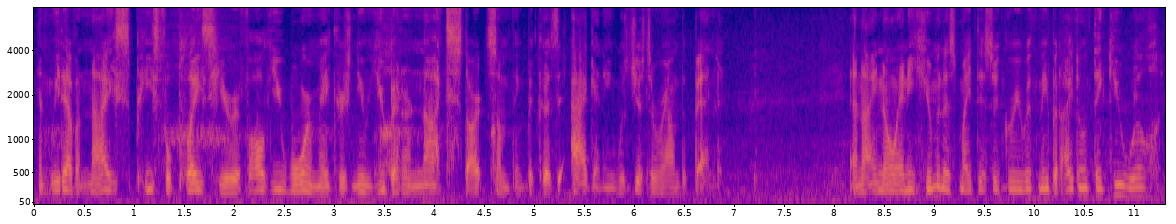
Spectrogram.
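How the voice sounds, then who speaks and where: An actor playing a bitter young avenger in a radio drama, deliberate and menacing, often hushed. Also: male voice, on the low side, level tone, lightly acted. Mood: bitter, vengeful. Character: hardened young avenger, bitter, cold and merciless. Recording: faintly noisy radio drama recording.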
